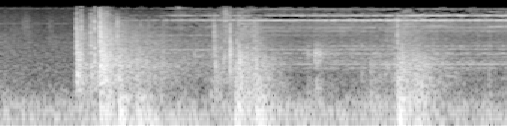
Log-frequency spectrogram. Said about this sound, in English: you've broken the door.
